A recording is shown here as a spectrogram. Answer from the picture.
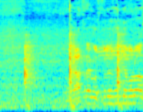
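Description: A large curved butcher's knife chops beef on a wooden stump block: sharp single chops with gaps of well under a second between them.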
